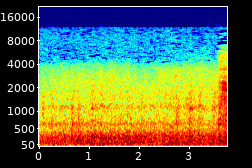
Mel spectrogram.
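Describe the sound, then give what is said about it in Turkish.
A moving first-class couchette train rumbles steadily, its wheels clacking faintly and rhythmically over the rails in a continuous drone with no voices. “Birinci sınıf kuşetli trendesiniz.”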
